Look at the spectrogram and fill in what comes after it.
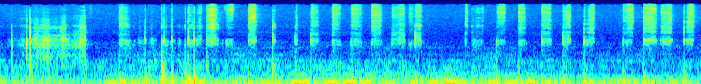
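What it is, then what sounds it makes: Plastic bowl being scratched. Fingertips and nails lightly scratch an empty, hollow, translucent pink plastic bowl. A quick, steady run of short, dry scratching strokes gives bright hiss with a hollow midrange tone. A faint low rumble sits underneath.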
